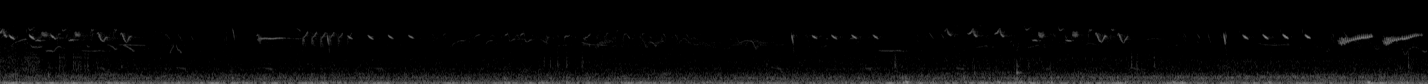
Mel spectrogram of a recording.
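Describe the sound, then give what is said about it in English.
A wild bird sings in fairly faint bursts of high, rapid chirps and trills that recur at intervals over a low, steady hum and background hiss. “Start recording the wild bird now in song.”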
